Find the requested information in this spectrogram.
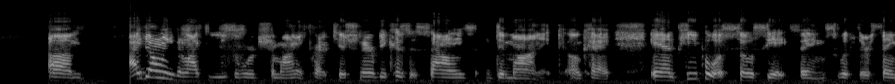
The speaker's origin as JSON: {"language": "English", "town": "Fort Wayne", "region": "Indiana", "country": "United States", "tie": "born or raised there", "said": "I'm from Fort Wayne, Indiana, too"}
